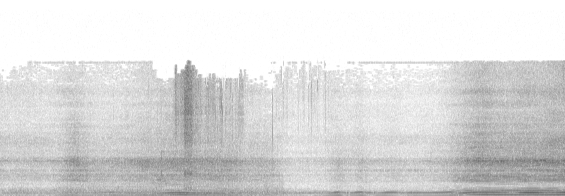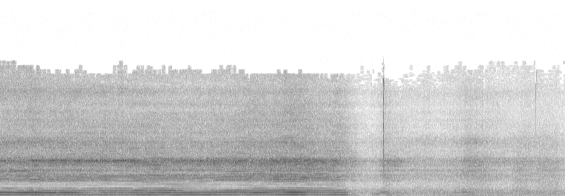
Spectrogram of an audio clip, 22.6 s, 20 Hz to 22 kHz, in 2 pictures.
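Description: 2008 Ski-Doo Summit XP snowmobile's two-stroke engine pulling through deep powder. It revs up and down for the first several seconds, then climbs to high revs held steadily for about nine seconds, and drops off sharply when the throttle is released.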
